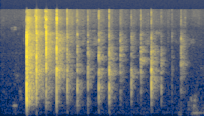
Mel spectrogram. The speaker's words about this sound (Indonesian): Halo Pak. Oke, tepuk tangan sudah.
